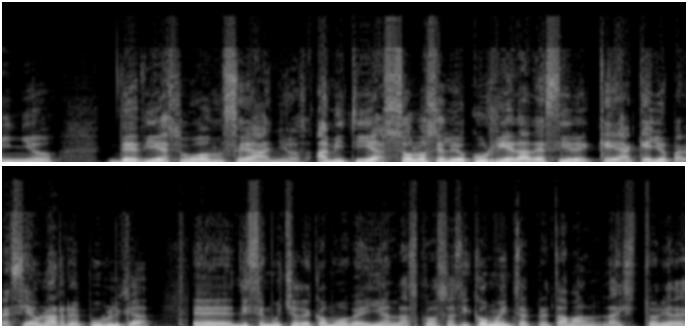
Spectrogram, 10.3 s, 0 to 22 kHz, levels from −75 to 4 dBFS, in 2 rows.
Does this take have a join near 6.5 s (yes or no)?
yes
